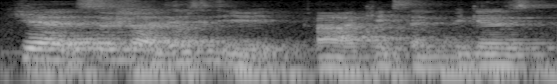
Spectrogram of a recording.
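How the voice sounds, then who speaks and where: A man's voice: mid-range voice, animated, normal speed, a little hiss or hum. A young man giving a class presentation in a dim lecture room, talking with hesitant fillers and restarts. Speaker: student presenter. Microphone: far room mic. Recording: echoey room from far off.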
